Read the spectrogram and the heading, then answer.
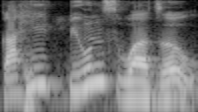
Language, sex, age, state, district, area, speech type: Marathi, male, 18-30, Maharashtra, Gadchiroli, rural, read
